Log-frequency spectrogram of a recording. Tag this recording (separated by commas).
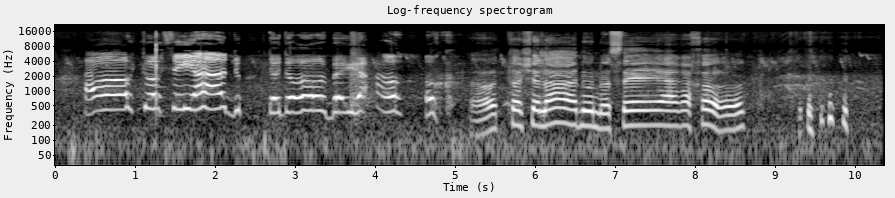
Speech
